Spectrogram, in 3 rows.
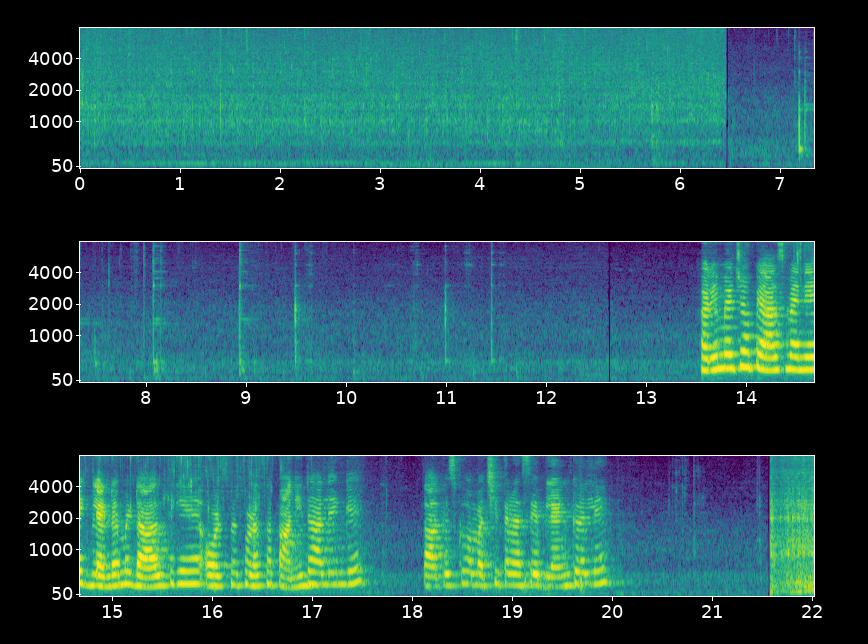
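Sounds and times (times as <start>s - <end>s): chicken sizzling in hot oil: 0.0s - 6.5s.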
